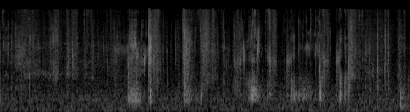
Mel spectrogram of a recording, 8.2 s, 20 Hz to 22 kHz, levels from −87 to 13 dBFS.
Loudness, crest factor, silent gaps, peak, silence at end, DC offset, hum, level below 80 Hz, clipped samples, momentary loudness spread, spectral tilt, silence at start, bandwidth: -40 LUFS; 38 dB; none; -6 dBFS; 0 s; under 0.1%; none; -74 dBFS; under 0.1%; 16 LU; 0 dB/octave; 0 s; 17 kHz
